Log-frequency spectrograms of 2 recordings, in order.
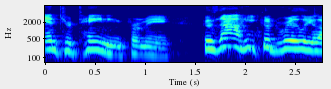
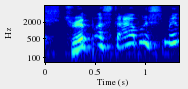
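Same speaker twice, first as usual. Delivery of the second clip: incredulous echo; 6 semitones higher, 5 dB quieter than usual. Real, not acted. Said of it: "The, the fuck?".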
